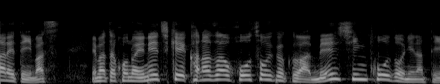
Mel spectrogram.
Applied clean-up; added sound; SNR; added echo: none; none; none; none.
